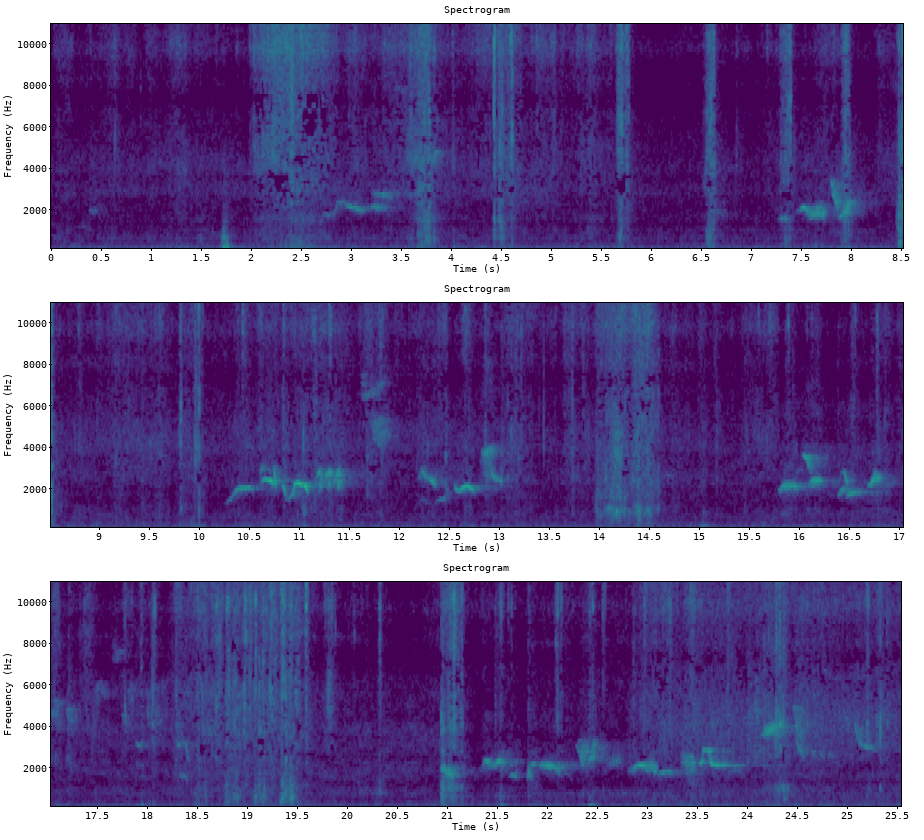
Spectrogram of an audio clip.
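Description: Faint outdoor ambience with small birds giving short chirps every few seconds, and a few soft clicks.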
